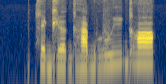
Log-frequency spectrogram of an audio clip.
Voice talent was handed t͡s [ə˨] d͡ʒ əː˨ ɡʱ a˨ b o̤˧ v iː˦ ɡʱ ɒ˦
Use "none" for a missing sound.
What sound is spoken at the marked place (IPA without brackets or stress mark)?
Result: ə˨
